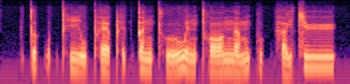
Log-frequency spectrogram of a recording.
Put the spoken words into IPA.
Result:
t̪ ʊ˨˥ k̚ ɐ˨ p̚ t̪ʰ iː˨˩ w pʰ ɛː˨˩ pʰ ɪ˨˥ k̚ t̪ ɐ˧ n t̪ʰ uː˨˥ w ɪ˨˥ ŋ t̪ʰ ɔː˨˧ n̪ ɐ˨˥ m kʷ ɪ˨˥ k̚ h ɐ˨˥ j t͡s yː˥

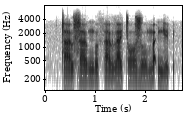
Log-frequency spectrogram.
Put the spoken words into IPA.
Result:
t a˨ ʊ̯ sʰ a˦ ʊ̯ ŋ o˦˨ θ a˨ ʊ̯ l a˦˨ ɪ̯ t ɔ˦ z o˦ m ä˦ ʔ ɲ ɪ˦ ʔ

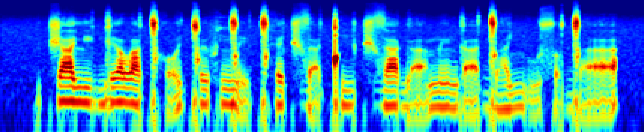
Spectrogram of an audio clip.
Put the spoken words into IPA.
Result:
t͡ʃ a lʲ e ɡ e lˠ a ǀʰ ɔ̰ ɪ̯ ǀ ø f ŋ͡ǀ ḛ ǀʰ ɛ t͡ʃ z a̰ ǃ i t͡ʃ z a ɡ a̰ m ẽ ɡ a̰ ɡ͡ǀ a ʎ ṵ s ɔ̰ ɡ͡ǀ a̰

